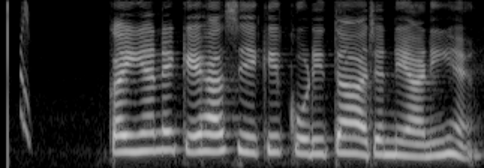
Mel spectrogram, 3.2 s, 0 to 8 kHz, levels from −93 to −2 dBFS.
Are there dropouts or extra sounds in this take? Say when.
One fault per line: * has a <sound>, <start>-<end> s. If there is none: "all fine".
* has a chirp, 0.1-0.2 s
